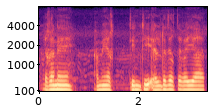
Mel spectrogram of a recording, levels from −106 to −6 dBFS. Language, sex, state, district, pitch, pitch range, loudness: Bengali, male, Assam, Hailakandi, 145 Hz, 140-150 Hz, -15 LUFS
